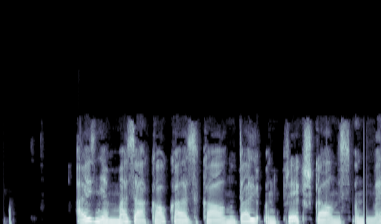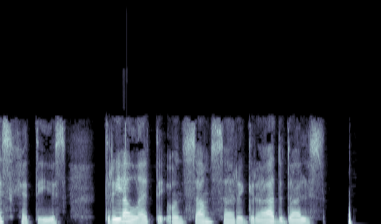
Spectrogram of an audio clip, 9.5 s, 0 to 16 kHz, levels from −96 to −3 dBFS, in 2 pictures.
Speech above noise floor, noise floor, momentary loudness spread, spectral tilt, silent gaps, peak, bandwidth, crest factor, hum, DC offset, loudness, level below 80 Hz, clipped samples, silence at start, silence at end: 57 dB; -73 dBFS; 12 LU; -5.5 dB/octave; none; 0 dBFS; 7.8 kHz; 16 dB; none; under 0.1%; -16 LUFS; -56 dBFS; under 0.1%; 0.1 s; 0.4 s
